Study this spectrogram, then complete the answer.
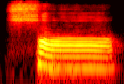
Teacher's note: خا پڑھتے ہوئے خراٹے کی آواز ہوتی ہے، اور خا ایک فرکشن کے ساتھ آتا ہے، موٹائی لے کے آتا ہے، منہ بھر کے پڑھنا پڑتا ہے، خا۔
